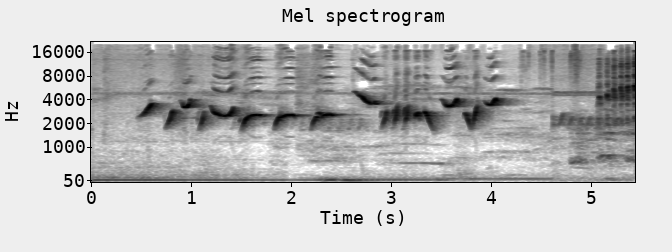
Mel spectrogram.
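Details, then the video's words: White-rumped shama song used as a lure for shamas that sing little: a quick series of repeated slurred, wavering whistles, then a few higher notes, ending in a burst of harsh chatter, over a low hum. "Murai Batu GACOR Full ISIAN‼️ COCOK untuk Pancingan Murai Malas Bunyi dan Kurang Emosi"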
